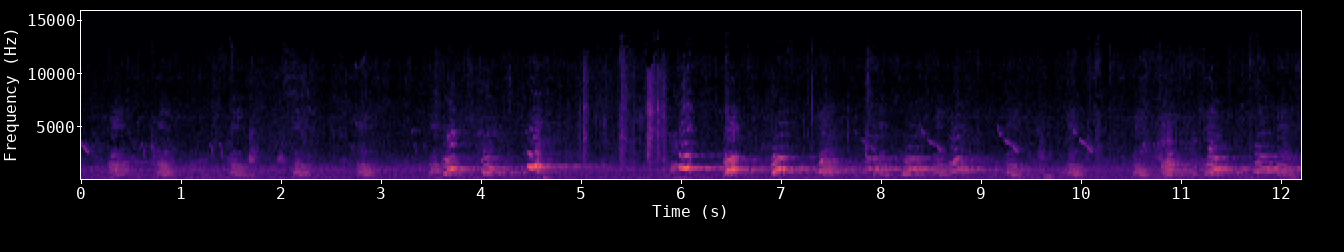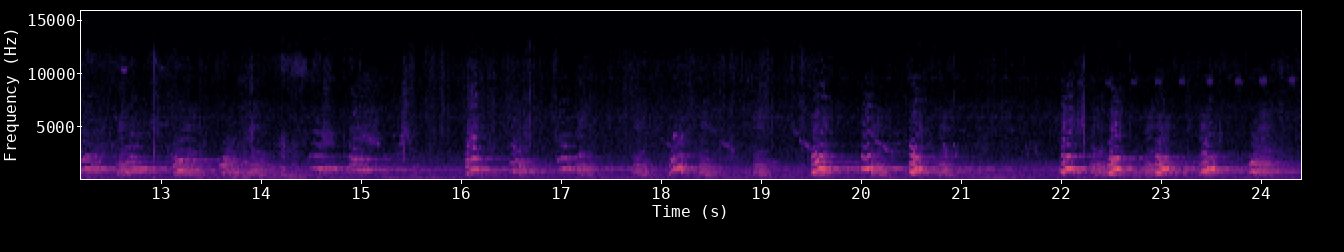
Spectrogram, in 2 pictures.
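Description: Seven-week-old puppies barking and yipping in short, high, repeated bursts while tugging at a rag on a flirt pole, with the loudest barks coming in clusters.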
